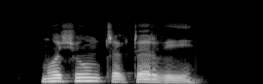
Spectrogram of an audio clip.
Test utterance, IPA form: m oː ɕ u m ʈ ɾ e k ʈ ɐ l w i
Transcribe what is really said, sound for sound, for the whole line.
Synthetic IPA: m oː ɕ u m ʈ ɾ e k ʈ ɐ ɾ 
